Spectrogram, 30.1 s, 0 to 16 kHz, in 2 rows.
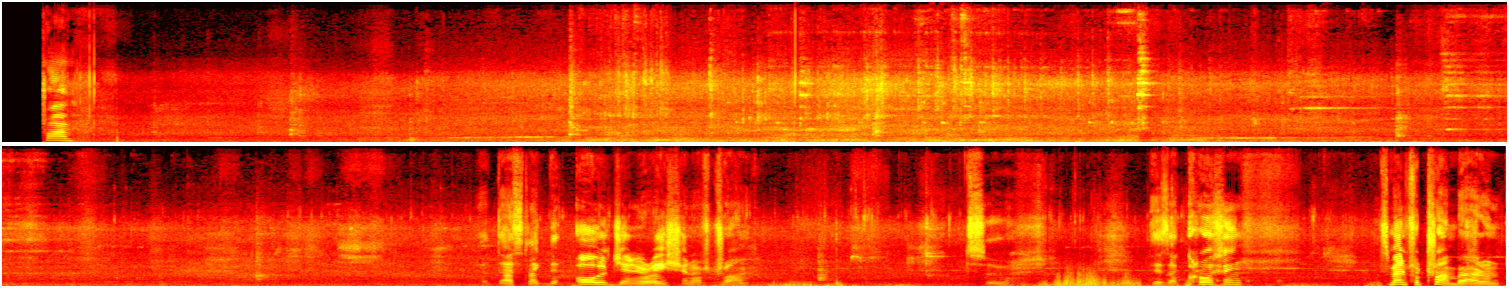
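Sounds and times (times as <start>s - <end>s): tram rumbling past: 0.7s - 30.0s
wheels clacking over rail joints: 5.6s - 15.4s
faint thin wheel squeal: 12.2s - 13.8s.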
